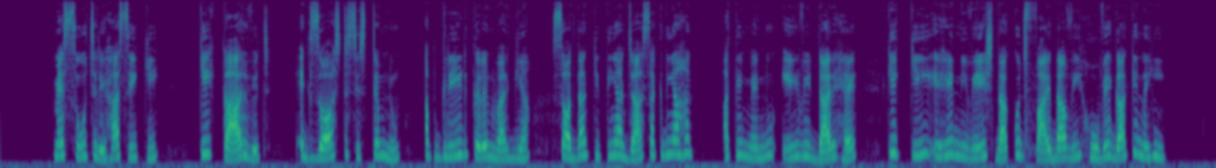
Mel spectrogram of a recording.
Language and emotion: Punjabi, fearful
